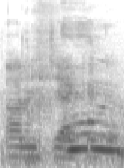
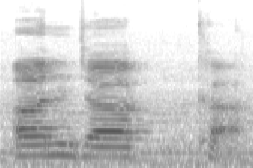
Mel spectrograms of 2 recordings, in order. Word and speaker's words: Undecagon: Un as in under, de like duh, unducka.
